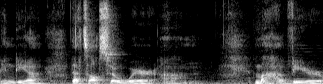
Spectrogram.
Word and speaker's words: Mahavira: that's also where um Mahavir or Mahaviraa if you pronounce the A usually they don't pronounce the A at the ends of things here um of Sanskrit uh things here.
